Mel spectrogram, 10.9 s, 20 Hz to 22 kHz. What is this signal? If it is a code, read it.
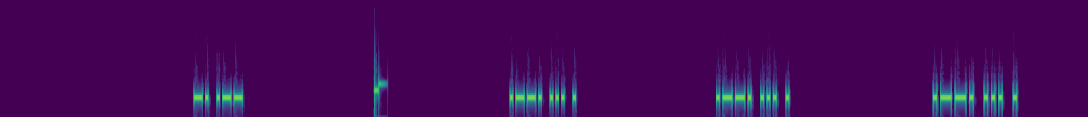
Morse code, heard as a keyed tone, about 37 wpm, 700 Hz. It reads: NW PSE PSE PSE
